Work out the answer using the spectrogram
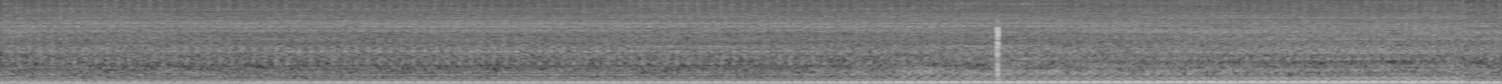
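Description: Motorcycle engine running under way, its steady low note climbing in pitch and growing louder about halfway through as it accelerates, then dropping suddenly near the end. A single sharp click about five seconds in.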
